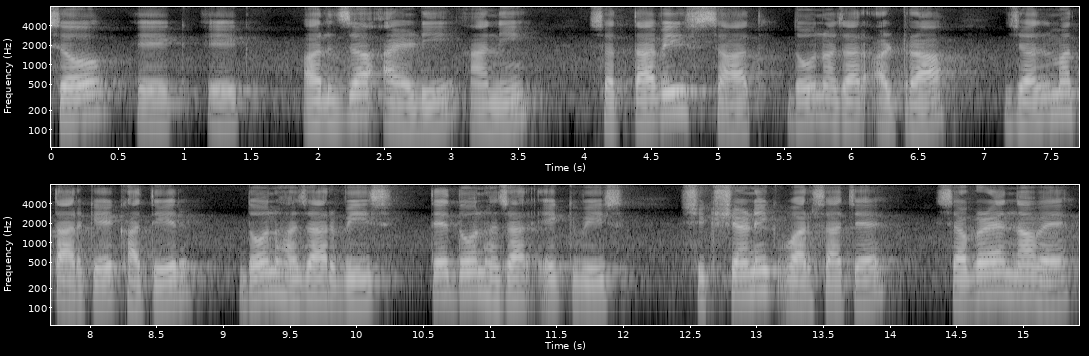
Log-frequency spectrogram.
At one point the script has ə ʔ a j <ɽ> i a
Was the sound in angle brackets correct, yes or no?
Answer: yes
